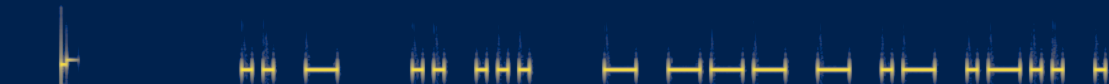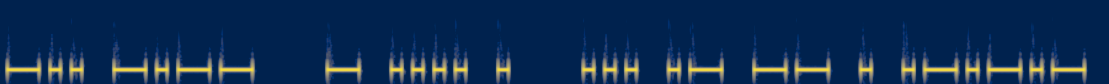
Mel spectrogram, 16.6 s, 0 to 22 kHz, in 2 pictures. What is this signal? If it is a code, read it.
Morse code, heard as a keyed tone, about 15 wpm, 700 Hz. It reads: IT IS TOTALLY THE SAME.
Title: Sentences from Top 1600 Words 15wpm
